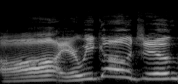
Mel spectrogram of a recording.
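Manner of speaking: loud, high, slow, drawn-out broadcast-style announcing. Quoting memes about the announcer's arrest: Tony Romo announcing voice. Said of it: "He's like".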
